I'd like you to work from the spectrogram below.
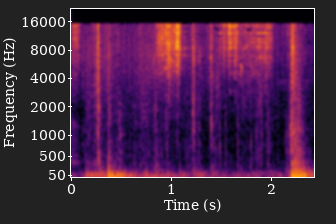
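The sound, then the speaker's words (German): Keys jangle and clink as a car key is pulled from the ignition, with a louder thump near the start and another near the end, in a quiet car. “zieh mal den Schlüssel ab.”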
